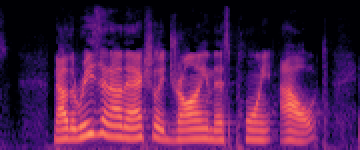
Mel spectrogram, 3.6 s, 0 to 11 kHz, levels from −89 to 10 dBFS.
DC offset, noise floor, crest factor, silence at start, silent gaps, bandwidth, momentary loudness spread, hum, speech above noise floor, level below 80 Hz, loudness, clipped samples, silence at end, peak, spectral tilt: under 0.1%; -59 dBFS; 18 dB; 0.55 s; none; 9.4 kHz; 8 LU; none; 40 dB; -58 dBFS; -19 LUFS; under 0.1%; 0.45 s; -2 dBFS; -7 dB/octave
